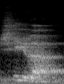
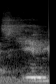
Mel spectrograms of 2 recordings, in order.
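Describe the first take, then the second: First: The name begins with an sh sound. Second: The name begins with an sk sound. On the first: The speaker calls it right. "కాదు షీలా" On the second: The speaker calls it wrong. "స్కీల్ కాదు"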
